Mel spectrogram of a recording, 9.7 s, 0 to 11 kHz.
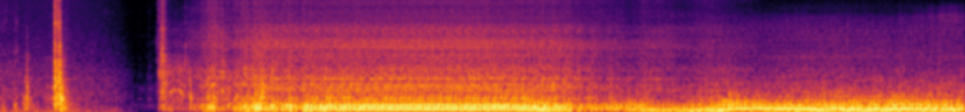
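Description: AC Cobra's V8 engine starting. It catches about a second and a half in, runs fast and loud for a few seconds, then drops to a steadier, lower idle about six seconds in.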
